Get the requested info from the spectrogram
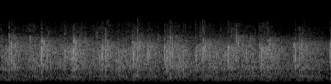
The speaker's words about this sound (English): A smattering of applause for you.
